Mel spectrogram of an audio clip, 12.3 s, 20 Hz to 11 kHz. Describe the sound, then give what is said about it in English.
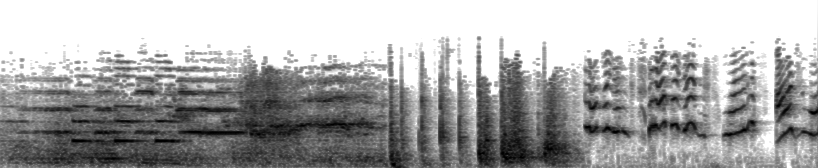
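A rapid series of heavy, sharp thuds as a door is kicked in at 3 o'clock in the morning follows a wavering siren-like tone and a noisy stretch, then gives way to giggling, chattering voices. “Look, it's 3 o'clock in the morning and you just kicked in my door.”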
